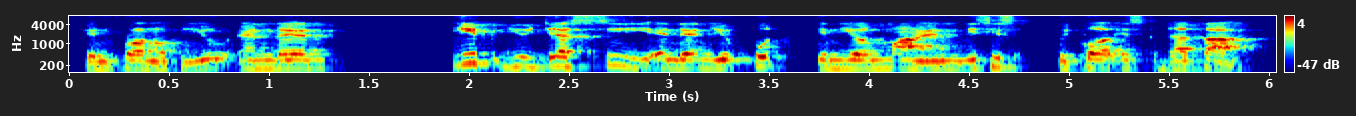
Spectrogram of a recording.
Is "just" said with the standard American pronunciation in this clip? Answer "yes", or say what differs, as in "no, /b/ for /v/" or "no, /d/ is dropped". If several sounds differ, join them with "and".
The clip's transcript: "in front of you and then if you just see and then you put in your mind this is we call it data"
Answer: yes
